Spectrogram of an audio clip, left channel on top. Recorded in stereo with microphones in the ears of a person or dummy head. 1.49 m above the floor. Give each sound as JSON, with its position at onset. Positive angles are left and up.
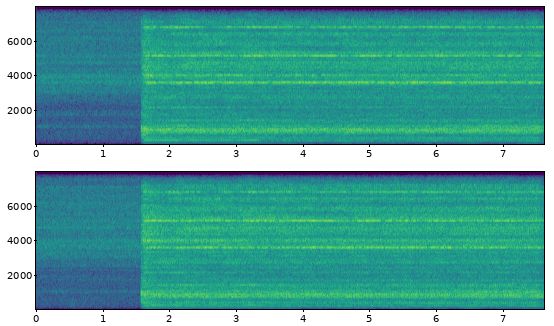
{"t": 1.6, "sound": "an alarm clock", "side_deg": -25, "distance_m": 0.8}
